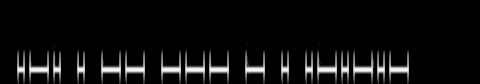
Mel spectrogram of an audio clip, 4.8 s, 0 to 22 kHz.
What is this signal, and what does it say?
Morse code, heard as a keyed tone, about 20 wpm, 700 Hz. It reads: REMOTE.
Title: Sentences from Top 1300 Words 20wpm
